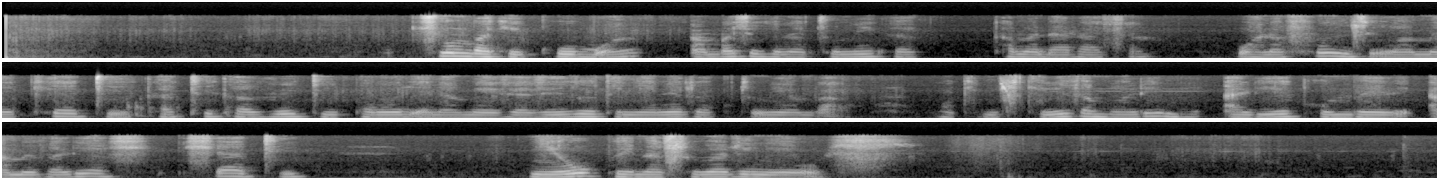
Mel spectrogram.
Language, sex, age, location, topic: Swahili, female, 25-35, Dar es Salaam, education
